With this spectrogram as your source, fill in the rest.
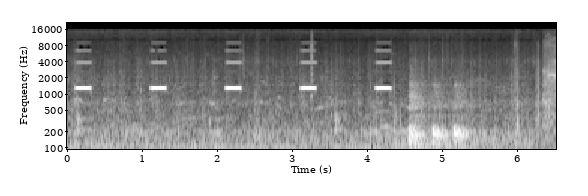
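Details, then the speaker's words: Honda City at startup: five crisp beeps one per second, the secondary dash chime, severe warning with key battery warning on display that the key fob battery (CR2032) is low and needs replacing. "can also hear that secondary beep sound that means there is a severe warning alert for the replacement of the car key battery"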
